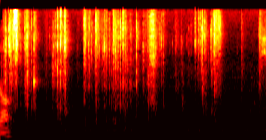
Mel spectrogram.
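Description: Foil Yu-Gi-Oh booster pack wrapper crinkling in irregular rustles as it is handled and opened, with cards sliding against each other.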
